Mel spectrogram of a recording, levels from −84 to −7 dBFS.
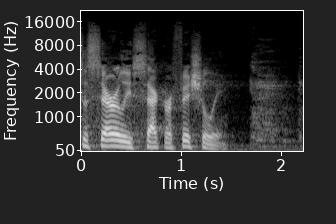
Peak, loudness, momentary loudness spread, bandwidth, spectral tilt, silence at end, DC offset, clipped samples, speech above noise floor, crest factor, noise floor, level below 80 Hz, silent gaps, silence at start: -8 dBFS; -24 LUFS; 12 LU; 15.5 kHz; -5 dB/octave; 0.3 s; under 0.1%; under 0.1%; 23 dB; 18 dB; -48 dBFS; -60 dBFS; none; 0 s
